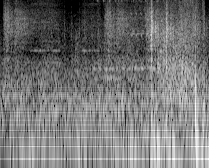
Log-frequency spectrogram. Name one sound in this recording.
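Jet planes roar overhead amid distant explosions.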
